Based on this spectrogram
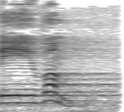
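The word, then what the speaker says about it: देवं: तो ये जो डॉट है वो है अनुस्वार। ओके, जिसको म कहते हैं हम। किस तरह से? तो देवम नमामि, तो इसको हम म बोलते हैं, देवम।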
